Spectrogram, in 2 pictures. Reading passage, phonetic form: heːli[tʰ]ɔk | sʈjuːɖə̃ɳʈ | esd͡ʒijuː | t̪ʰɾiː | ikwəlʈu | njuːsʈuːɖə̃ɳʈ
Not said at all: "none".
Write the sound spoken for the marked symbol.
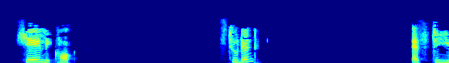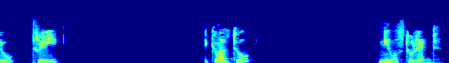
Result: kʰ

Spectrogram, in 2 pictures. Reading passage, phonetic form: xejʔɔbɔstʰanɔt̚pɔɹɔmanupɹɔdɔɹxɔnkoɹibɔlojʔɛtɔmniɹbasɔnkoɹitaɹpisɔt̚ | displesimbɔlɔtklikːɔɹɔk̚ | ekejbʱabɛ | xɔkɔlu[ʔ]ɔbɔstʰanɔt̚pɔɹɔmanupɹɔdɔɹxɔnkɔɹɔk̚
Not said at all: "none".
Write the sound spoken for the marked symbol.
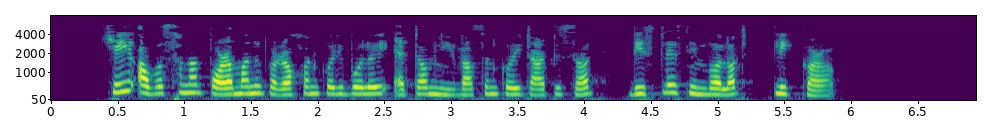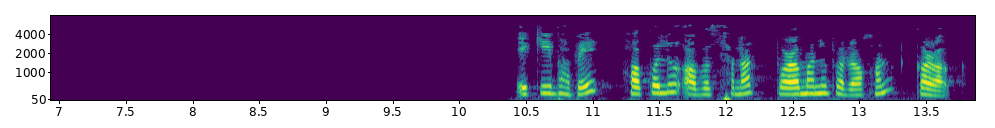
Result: ʔ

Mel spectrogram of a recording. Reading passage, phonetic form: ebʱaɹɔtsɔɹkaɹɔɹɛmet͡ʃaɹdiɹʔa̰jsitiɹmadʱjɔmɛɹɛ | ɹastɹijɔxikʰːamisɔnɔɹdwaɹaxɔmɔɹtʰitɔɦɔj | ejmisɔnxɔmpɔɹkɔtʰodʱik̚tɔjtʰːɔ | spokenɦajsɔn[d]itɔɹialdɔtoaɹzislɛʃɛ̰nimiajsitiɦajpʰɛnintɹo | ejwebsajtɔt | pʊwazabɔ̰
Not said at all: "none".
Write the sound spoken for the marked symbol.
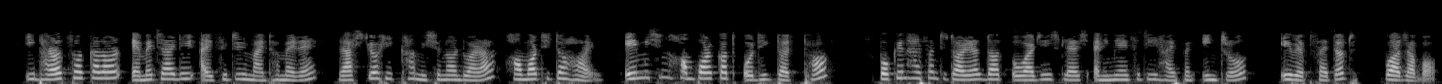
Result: t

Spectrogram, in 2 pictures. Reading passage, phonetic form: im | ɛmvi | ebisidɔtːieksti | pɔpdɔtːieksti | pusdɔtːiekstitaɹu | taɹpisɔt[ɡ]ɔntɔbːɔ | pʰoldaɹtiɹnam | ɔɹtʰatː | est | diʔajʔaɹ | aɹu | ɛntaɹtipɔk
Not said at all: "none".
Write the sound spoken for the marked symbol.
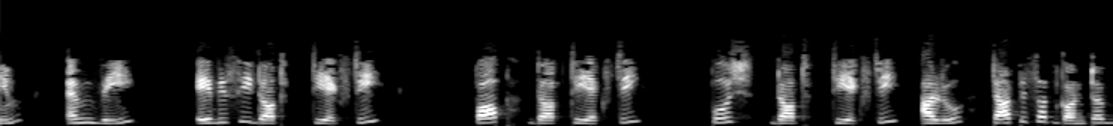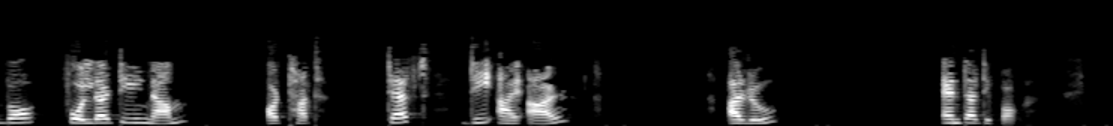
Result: ɡ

